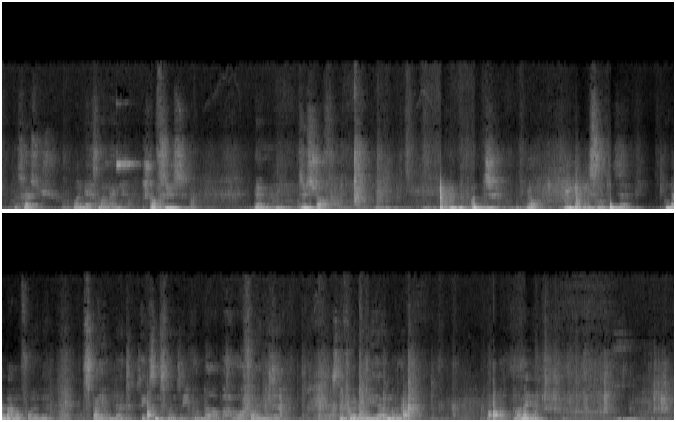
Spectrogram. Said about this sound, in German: Das ist nur die Schranktür.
